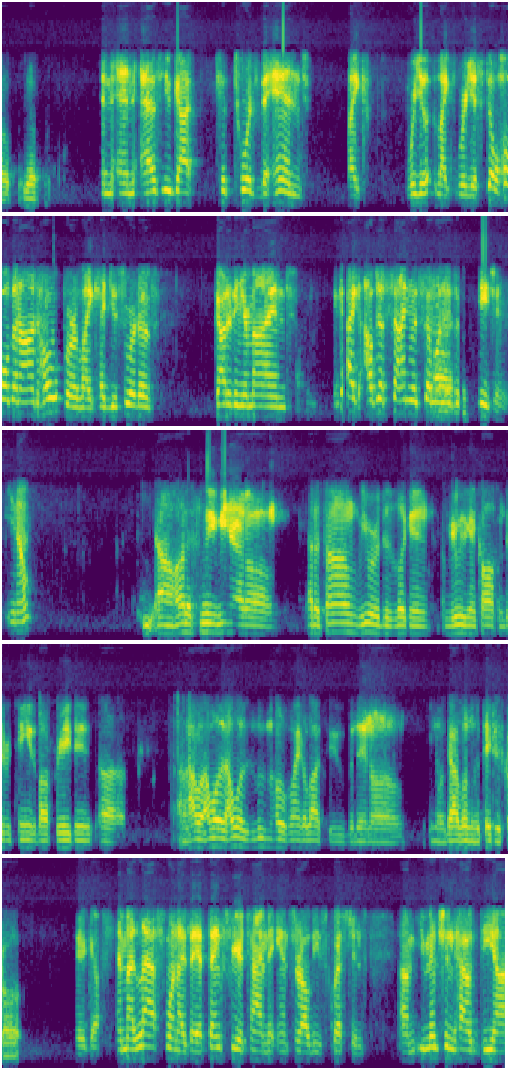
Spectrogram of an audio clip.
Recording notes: addresses the media during his conference call on Saturday, April 29, 2023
